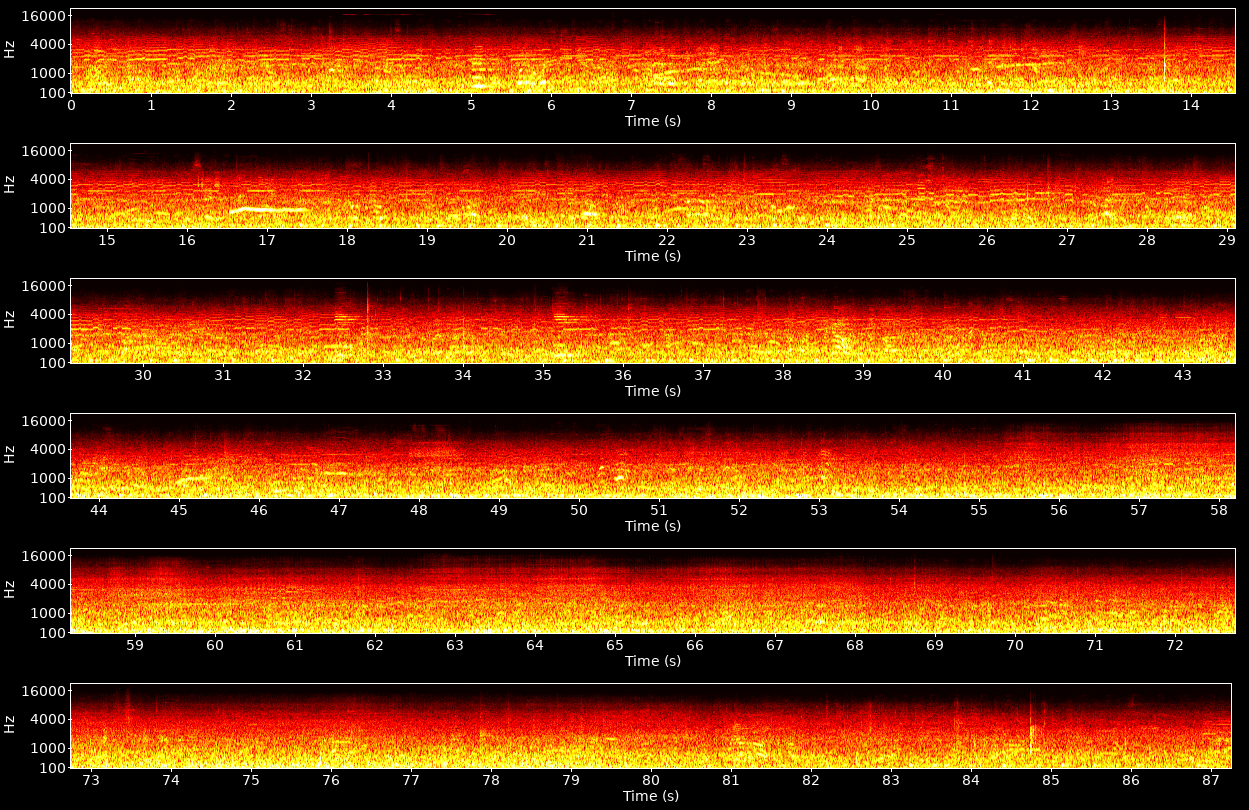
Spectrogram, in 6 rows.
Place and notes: Derb Zaari, Marrakech, Marokko - Cafe de France
Recorded from the terrace of the Cafe de France, high above the Jemaa el Fna, the sounds of the square are almost pleasantly relaxing.
Recorded with Sony PCM-D100 with built-in microphones
Marrakech, Morocco, 27 November 2018, ~12:00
